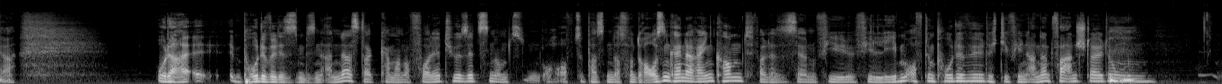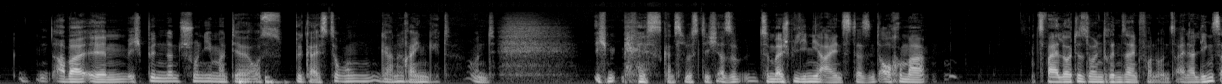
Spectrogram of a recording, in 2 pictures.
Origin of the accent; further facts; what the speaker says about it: Berlin, Germany; ich bin auch in Moabit geboren und groß geworden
